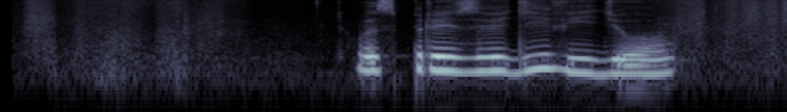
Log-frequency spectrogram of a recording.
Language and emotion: Russian, neutral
